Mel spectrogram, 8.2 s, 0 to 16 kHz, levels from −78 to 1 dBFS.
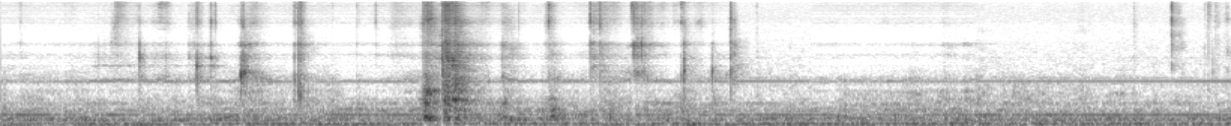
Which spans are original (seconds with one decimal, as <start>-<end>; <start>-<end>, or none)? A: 4.9-5.4; 6.5-8.2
